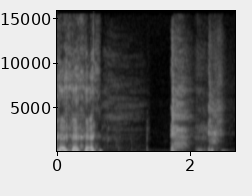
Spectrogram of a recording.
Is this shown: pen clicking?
no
